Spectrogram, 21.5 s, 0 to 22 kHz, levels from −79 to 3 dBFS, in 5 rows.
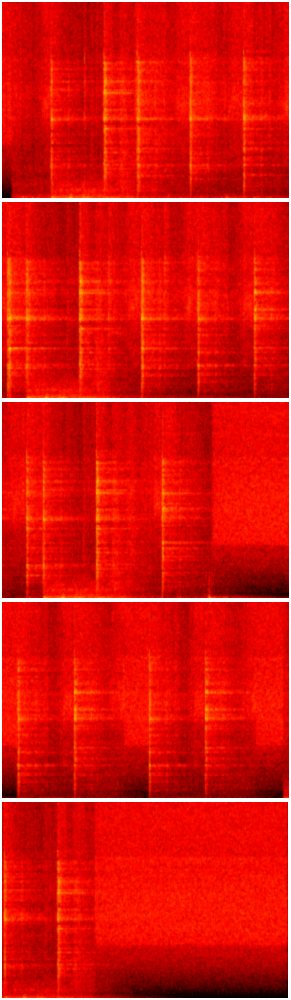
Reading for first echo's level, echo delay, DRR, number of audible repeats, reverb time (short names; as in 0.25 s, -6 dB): -13.5 dB, 0.26 s, 4.0 dB, 2, 2.9 s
